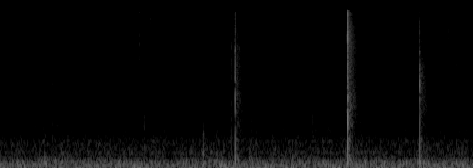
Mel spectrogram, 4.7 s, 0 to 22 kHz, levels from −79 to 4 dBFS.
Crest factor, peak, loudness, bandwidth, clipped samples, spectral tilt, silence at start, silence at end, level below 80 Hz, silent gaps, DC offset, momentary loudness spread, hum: 40 dB; -10 dBFS; -49 LUFS; 16.5 kHz; under 0.1%; -3 dB/octave; 0 s; 0 s; -58 dBFS; none; under 0.1%; 17 LU; none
